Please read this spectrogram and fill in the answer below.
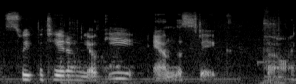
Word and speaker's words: gnocchi: I didn't say Yeah. the G. I said gnocchi. Gnocchi. It's like a y sound, not a sound. Like yonky. It's like N-Y.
